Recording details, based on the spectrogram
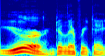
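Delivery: "your delivery date" said with stress. Demonstrating vocal emphasis with a teleconference example, stress on 'your delivery date'. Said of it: "Notice where the emphasis is on your delivery date".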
